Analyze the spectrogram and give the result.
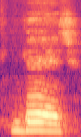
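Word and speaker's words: badge: बेज, pledge, इन सब में D silent होता है।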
